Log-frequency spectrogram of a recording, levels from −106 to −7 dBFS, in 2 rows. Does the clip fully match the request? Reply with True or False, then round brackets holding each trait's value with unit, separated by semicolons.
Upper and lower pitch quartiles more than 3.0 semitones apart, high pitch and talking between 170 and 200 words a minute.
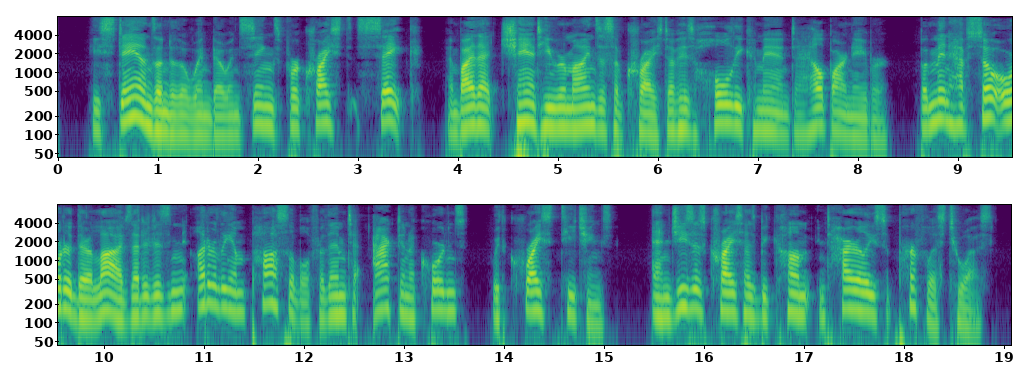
False (4.5 semitones; 135 Hz; 180 wpm)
